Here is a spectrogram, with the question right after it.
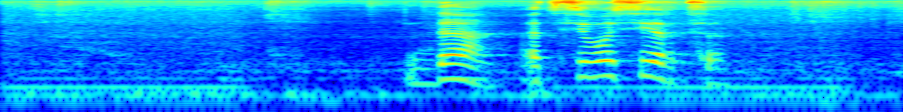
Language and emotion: Russian, neutral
